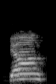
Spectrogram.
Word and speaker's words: Yang: dong style tai chi yang is spelled y a n g young 24 form but it's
